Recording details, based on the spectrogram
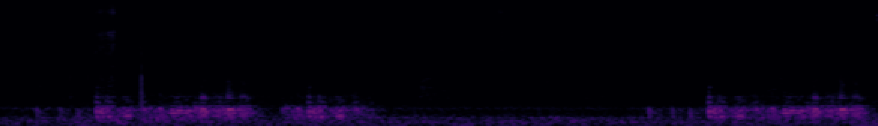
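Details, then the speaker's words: Coarse crackles: low-pitched, bubbly popping during breaths with longer duration and high amplitude, from air passing through secretions in the airways. "longer duration, lower pitch, high amplitude."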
